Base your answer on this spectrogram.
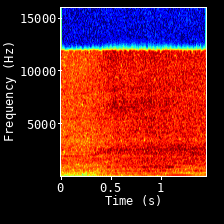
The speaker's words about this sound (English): He's on the sound effects. It's a car.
